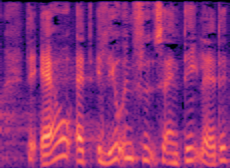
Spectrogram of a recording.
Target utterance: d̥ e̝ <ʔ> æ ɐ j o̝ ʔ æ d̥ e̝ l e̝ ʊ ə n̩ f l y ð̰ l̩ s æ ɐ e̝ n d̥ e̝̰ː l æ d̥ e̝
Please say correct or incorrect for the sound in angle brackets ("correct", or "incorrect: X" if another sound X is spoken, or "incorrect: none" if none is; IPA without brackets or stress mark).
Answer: correct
